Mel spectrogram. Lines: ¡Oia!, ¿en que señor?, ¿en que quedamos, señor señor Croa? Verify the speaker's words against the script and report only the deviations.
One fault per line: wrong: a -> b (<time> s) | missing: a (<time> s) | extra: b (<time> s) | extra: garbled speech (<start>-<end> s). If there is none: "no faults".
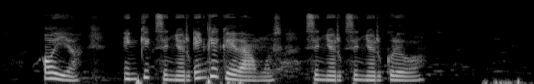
no faults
